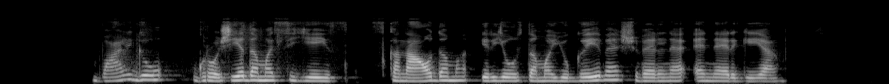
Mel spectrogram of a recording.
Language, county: Lithuanian, Utena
